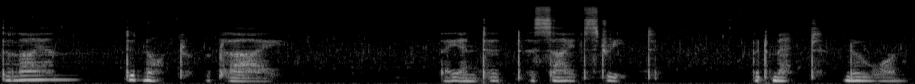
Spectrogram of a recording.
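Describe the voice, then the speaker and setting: A woman with an English accent reading a bedtime story in a soft unvoiced whisper, as whispered role-play. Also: lowish voice, very slow, long pauses, dull audio, a little hiss or hum. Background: faint trickling water ambience.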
